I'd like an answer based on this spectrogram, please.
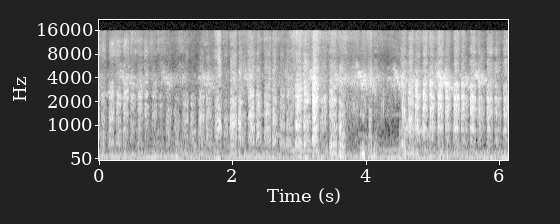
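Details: Macho, a Rottweiler playing fetch, panting in fast, even breaths about four per second, a steady huffing rhythm with slight swells in loudness toward the end.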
